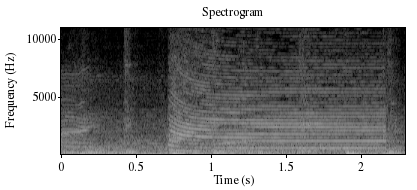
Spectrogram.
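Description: An air horn sound effect blares once for about a second and a half, starting about halfway in with a brief downward slide into a steady note, signalling the start of the challenge. Background music with a steady beat plays underneath.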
